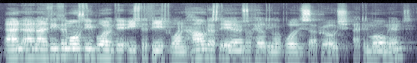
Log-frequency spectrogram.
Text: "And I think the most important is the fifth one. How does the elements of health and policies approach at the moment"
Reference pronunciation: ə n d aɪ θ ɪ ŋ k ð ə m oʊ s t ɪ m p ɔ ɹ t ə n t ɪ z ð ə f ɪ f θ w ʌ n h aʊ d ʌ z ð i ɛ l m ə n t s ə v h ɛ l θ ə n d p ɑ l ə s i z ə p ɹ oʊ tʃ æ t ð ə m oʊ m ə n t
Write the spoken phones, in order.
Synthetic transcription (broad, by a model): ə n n aɪ θ ɪ ŋ k ð ə m oʊ s t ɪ m p ɔ ɹ t n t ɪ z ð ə f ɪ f t w ʌ n h aʊ d ʌ z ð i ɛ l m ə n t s ə v h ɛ l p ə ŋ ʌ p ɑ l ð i s ə p ɹ oʊ tʃ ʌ t ð ə m oʊ m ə n t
